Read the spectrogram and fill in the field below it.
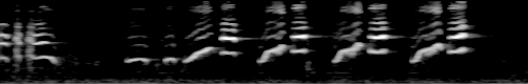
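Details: A male Cockatiel (Nymphicus hollandicus) gives bright, rising whistled notes, repeated in short phrases about every half second.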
